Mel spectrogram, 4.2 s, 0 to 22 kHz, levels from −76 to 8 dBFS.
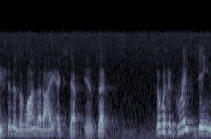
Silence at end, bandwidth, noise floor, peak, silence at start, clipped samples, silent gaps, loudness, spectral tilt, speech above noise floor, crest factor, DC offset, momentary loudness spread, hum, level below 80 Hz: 0 s; 8.8 kHz; -47 dBFS; -12 dBFS; 0 s; under 0.1%; none; -27 LUFS; -6 dB/octave; 21 dB; 16 dB; under 0.1%; 21 LU; 50 Hz at -55 dBFS; -56 dBFS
